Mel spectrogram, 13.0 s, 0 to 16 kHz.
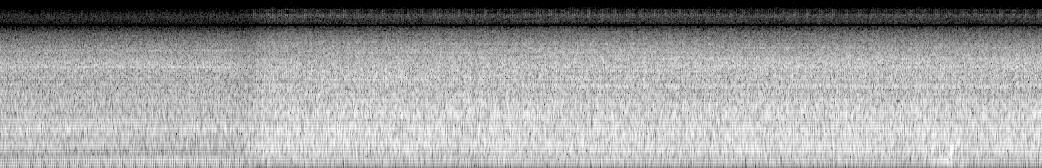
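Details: Ford Mondeo ST220 V6, engine neglected in the past, first start after reconnecting breather pipes and vacuum hoses before full reassembly; brief change at start-up, then smooth steady idle hum, no knocks or misses; normal idle.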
